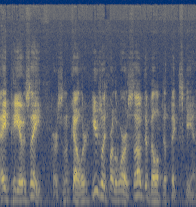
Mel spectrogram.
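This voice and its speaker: A man's fairly high voice with vocal fry at a fairly quick pace. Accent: Southern US. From Southern US, Alabama. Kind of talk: casual reading of online stories. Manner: relaxed, hesitant.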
